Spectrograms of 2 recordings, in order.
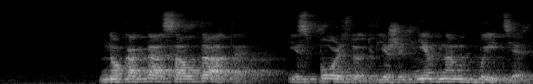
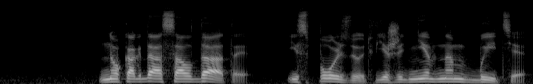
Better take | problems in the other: second | room echo; slight; dies away in 1 s // off-mic speech; somewhat distant

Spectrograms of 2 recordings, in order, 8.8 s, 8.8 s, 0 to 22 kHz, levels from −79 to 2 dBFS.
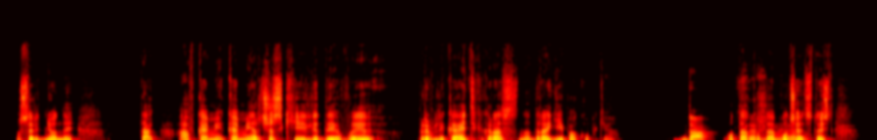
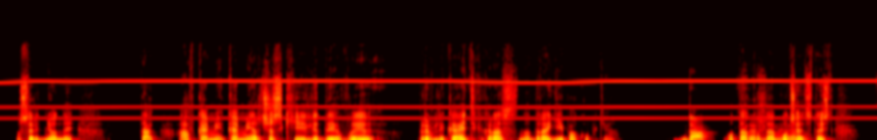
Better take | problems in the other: first | high-pitched whine; noticeable; throughout; 9.5 kHz, 15 dB below the speech

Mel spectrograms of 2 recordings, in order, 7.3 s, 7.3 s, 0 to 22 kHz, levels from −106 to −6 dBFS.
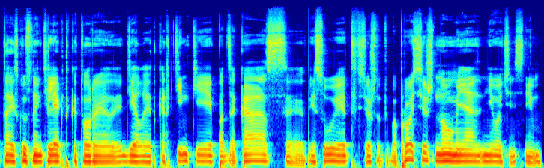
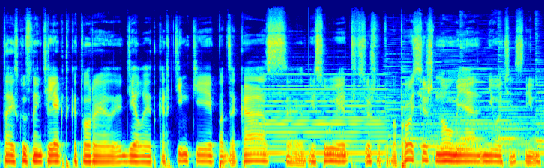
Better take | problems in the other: first | background music; noticeable; from 3.5 s on; 15 dB below the speech

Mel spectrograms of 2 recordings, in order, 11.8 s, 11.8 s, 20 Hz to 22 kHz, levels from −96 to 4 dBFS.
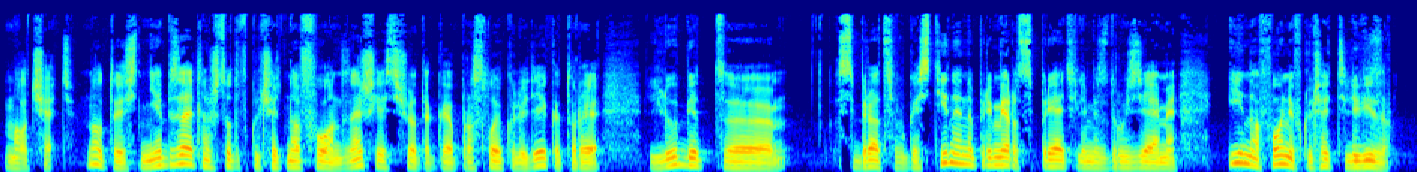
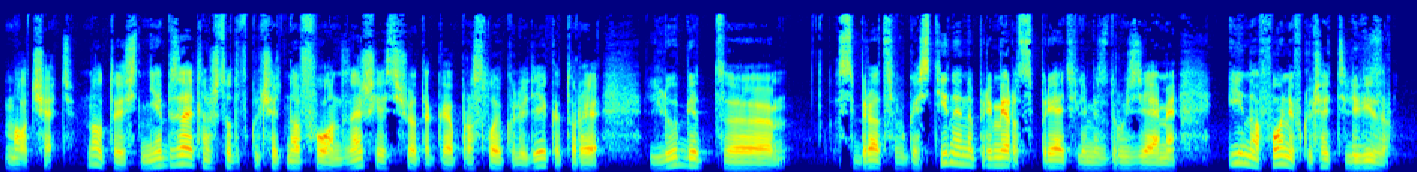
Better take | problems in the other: first | thin; very; fading below 500 Hz

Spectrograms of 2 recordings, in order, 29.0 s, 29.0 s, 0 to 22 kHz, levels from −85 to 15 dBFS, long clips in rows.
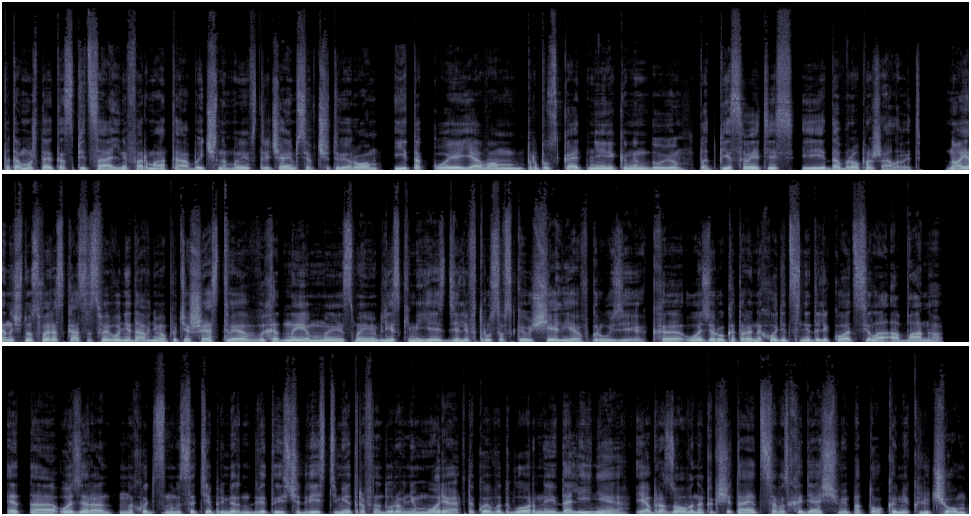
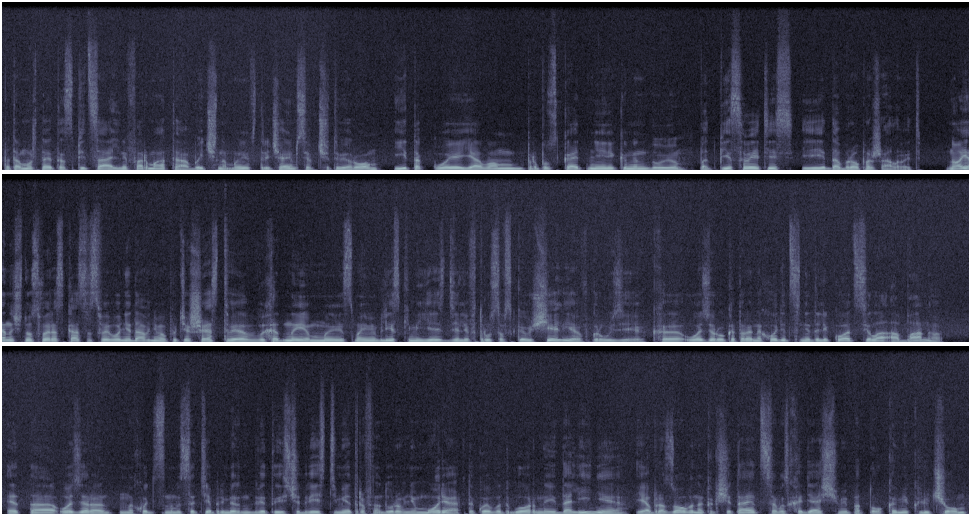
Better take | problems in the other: first | hiss; faint; throughout; 20 dB below the speech

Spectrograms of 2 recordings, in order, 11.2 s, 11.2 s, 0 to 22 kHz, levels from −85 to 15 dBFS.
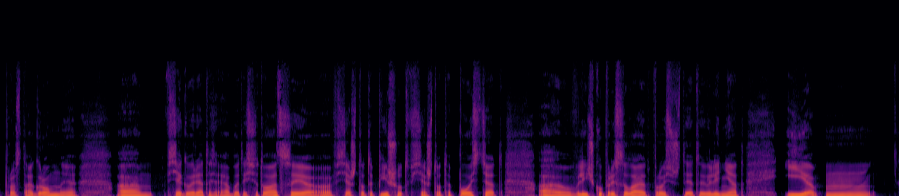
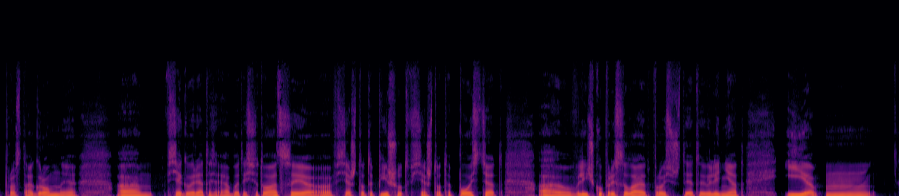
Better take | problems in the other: neither | none

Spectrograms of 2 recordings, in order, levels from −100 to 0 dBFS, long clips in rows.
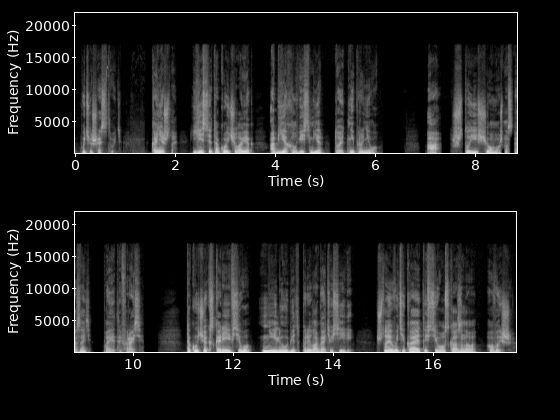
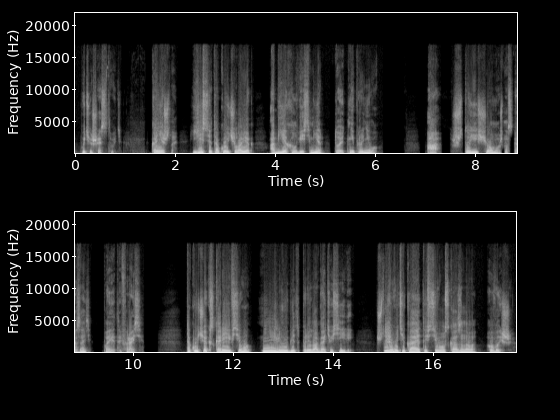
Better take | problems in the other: first | distortion; slight; 10% of the sound clipped

